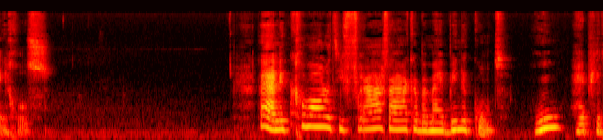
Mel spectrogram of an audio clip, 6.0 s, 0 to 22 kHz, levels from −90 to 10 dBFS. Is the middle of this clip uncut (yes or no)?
no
